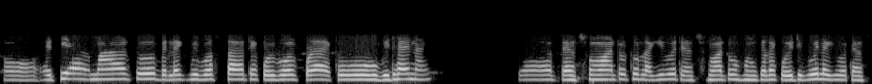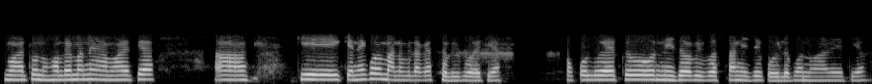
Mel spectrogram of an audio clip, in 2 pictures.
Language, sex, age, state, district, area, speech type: Assamese, female, 30-45, Assam, Charaideo, rural, conversation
